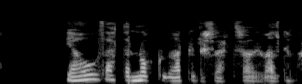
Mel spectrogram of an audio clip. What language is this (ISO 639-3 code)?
isl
